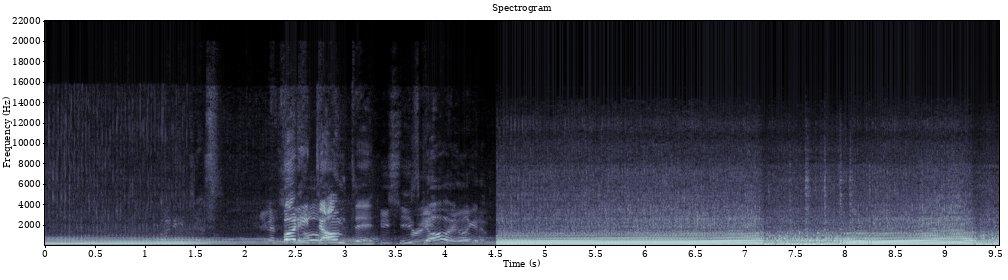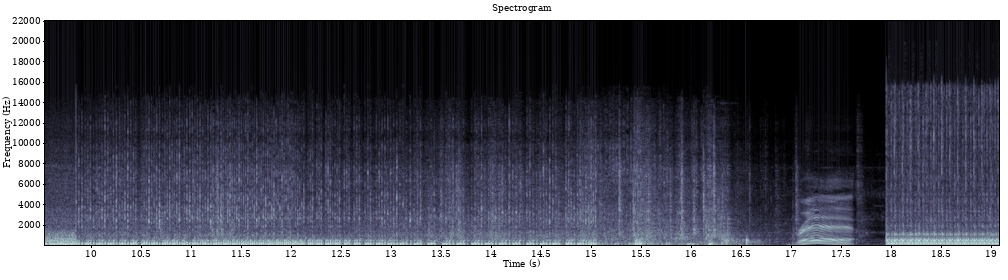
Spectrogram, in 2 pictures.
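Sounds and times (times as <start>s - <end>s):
lawnmower engine accelerating: 18.0s - 19.0s.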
